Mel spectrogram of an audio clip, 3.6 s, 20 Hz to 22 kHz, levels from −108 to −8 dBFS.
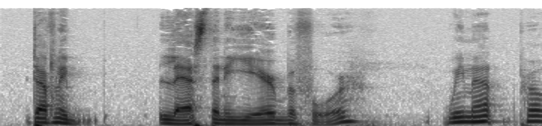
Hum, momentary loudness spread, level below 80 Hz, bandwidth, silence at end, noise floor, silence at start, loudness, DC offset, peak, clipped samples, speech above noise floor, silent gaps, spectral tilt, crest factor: none; 11 LU; -34 dBFS; 17 kHz; 0 s; -49 dBFS; 0.2 s; -20 LUFS; under 0.1%; 0 dBFS; under 0.1%; 29 dB; none; -5 dB/octave; 20 dB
